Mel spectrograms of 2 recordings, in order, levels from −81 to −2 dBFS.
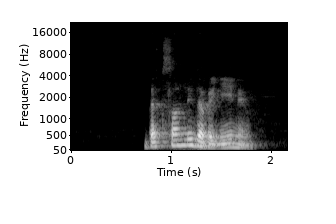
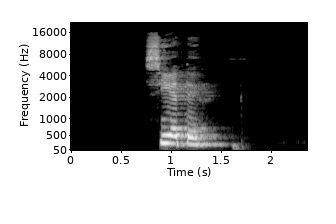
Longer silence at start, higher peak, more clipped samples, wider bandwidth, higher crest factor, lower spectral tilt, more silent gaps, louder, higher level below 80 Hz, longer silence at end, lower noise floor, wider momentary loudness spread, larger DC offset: about the same, 0.75 s vs 0.75 s; about the same, -4 dBFS vs -2 dBFS; neither; second, 11.5 kHz vs 16.5 kHz; about the same, 20 dB vs 18 dB; first, -9.5 dB/octave vs -3 dB/octave; neither; second, -21 LUFS vs -15 LUFS; about the same, -62 dBFS vs -62 dBFS; second, 0.35 s vs 0.7 s; about the same, -81 dBFS vs -82 dBFS; second, 11 LU vs 17 LU; neither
